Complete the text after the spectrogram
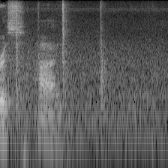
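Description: A fan's knob clicks as it turns.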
